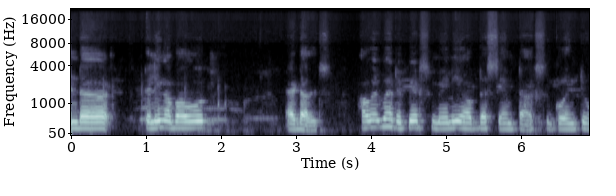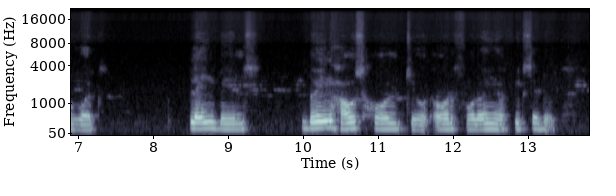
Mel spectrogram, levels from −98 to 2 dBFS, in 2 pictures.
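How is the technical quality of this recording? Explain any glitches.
There are no glitches or technical faults to report.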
